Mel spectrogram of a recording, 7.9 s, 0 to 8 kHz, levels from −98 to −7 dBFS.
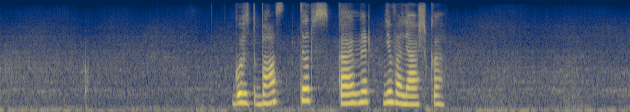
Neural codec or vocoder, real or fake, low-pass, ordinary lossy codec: codec, 16 kHz, 2 kbps, X-Codec, HuBERT features, trained on general audio; fake; 7.2 kHz; none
